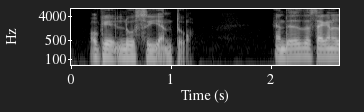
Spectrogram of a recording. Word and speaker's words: lo siento: Okay, lo siento, and for pronouncing it correctly you can also split into 4 parts. Okay, LO at once, SI at once, EN at once, and TO at once, so it becomes lo siento.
